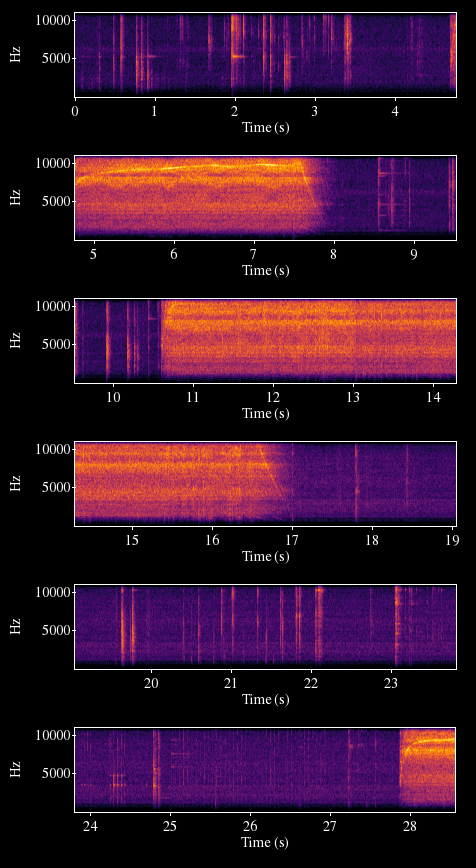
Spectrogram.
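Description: Electric hand mixer running with its beaters in a stainless steel bowl. It runs in two stretches of about three and six seconds, then comes on again near the end, with scattered clicks and taps in between.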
